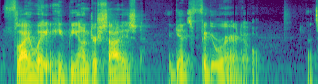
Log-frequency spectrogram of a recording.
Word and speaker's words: Figueiredo: The whole, like, even flyweight, he'd be undersized against Figueiredo. That's how you pronounce that.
